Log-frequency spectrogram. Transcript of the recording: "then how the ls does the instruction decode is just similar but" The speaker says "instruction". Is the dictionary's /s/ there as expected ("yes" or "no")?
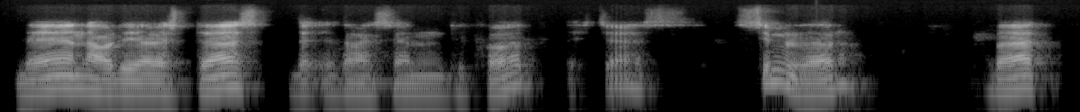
no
